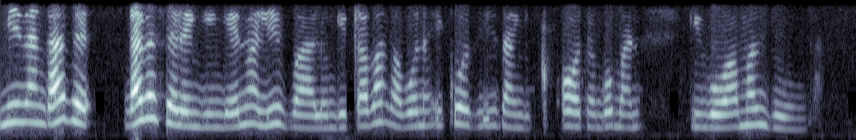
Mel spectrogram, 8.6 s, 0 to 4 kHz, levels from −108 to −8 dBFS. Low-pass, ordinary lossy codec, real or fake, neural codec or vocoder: 3.6 kHz; none; real; none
